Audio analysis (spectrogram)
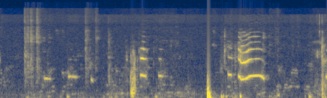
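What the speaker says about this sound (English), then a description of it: "your cat's loud, Steps." A pet cat yowls loudly and close by, a drawn-out wavering meow near the end, after scattered ticking and small room noises.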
